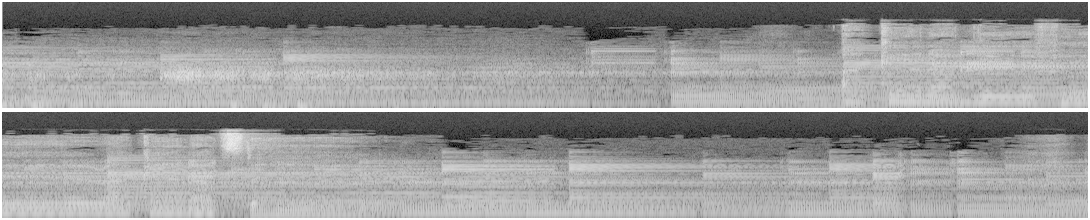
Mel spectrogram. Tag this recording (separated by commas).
Music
